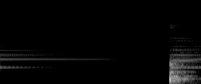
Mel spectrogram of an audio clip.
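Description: A metal pot ringing after being knocked against a person's head: a clear bell-like tone of several pitches fading away over about a second, then a second knock near the end sets it ringing again.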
